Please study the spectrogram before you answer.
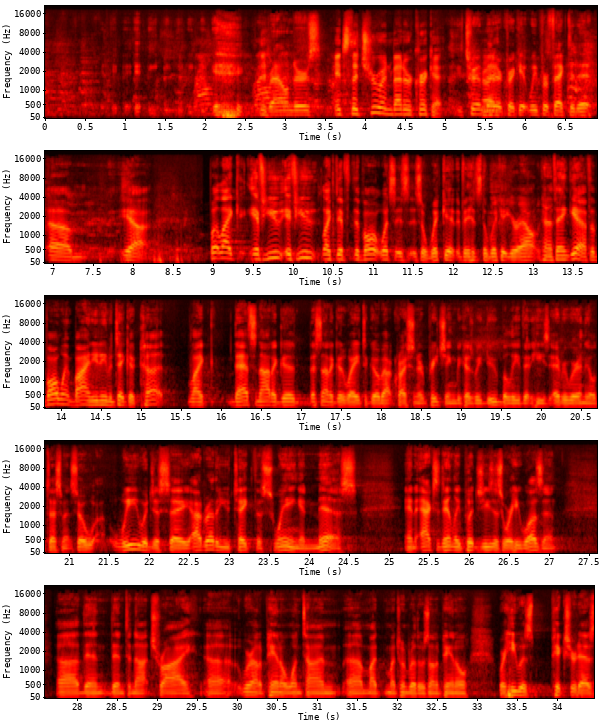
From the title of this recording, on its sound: Speaker Panel and Q&A from Scotland Conference (LIVE)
